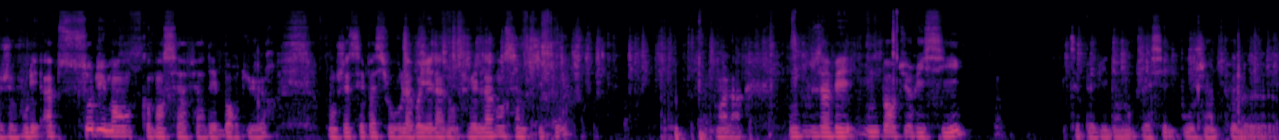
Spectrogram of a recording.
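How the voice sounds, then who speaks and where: A man casually showing a handmade photo album, talking to viewers with many pauses and fillers. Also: mid-range voice, steady tone, gravelly, noisy background. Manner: hesitant, many fillers, chatty asides to viewers. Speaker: scrapbooking vlogger. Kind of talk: casual show-and-tell.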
